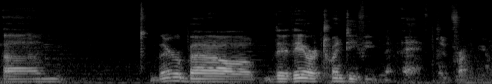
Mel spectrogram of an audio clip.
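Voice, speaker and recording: A man running a tabletop game as game master, narrating scenes off the cuff with halting pauses to think. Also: mid-range voice, steady tone, soft background music.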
